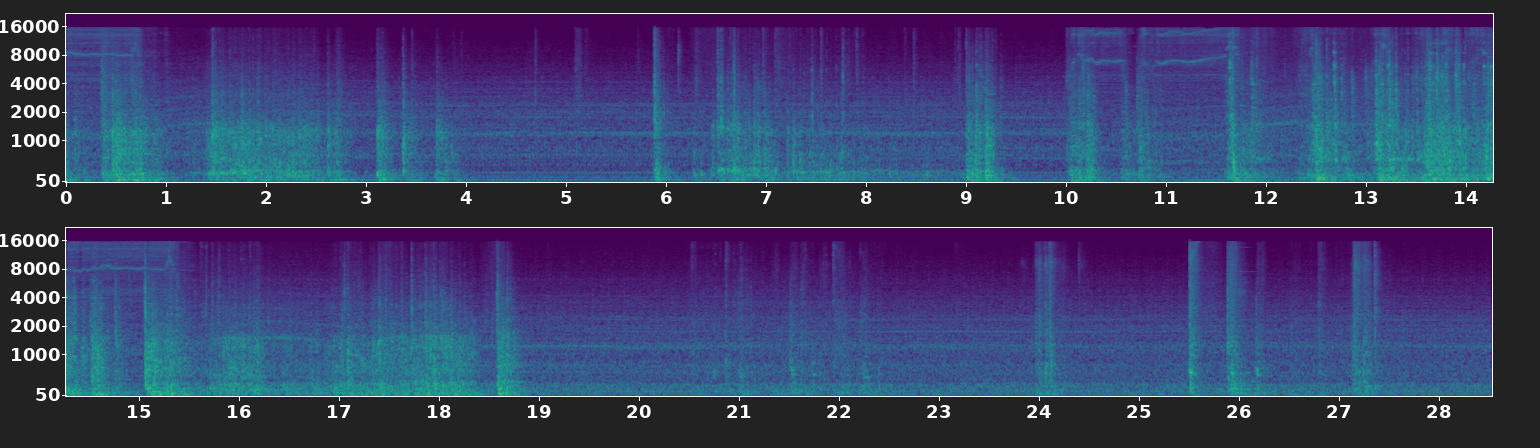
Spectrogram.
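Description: Front-load garbage truck with a carry can running while the carry can's arm lifts and tips a plastic trash cart: the engine revs under the hydraulic load, with a short rising hydraulic whine and a string of bangs and knocks as the cart is dumped. The engine then settles to a steady idle, with a few separate knocks near the end.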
